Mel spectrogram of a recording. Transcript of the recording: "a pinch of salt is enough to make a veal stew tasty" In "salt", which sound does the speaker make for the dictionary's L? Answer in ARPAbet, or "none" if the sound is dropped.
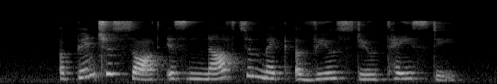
none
